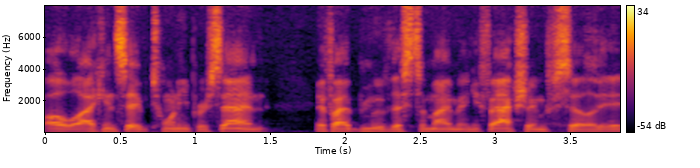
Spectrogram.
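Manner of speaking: ordinary talk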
